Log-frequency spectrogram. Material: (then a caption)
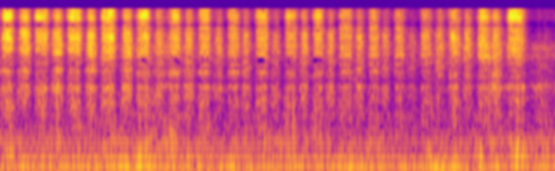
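Plastic. Fingertips rub and scratch across the blue-tipped bristles of a black plastic round hairbrush. They make a steady, rhythmic run of quick, dry, bristly scratches with a bright, high hiss over a soft low rumble.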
